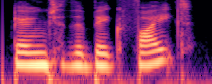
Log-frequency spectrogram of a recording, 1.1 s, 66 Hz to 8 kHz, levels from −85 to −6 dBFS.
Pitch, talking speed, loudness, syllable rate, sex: 200 Hz, 285 wpm, -17 LUFS, 5.7 syllables/s, female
